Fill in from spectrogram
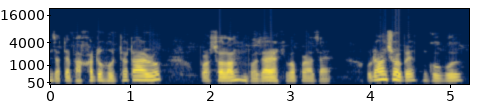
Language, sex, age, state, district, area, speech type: Assamese, male, 18-30, Assam, Dibrugarh, rural, spontaneous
